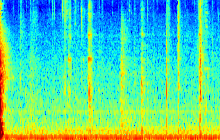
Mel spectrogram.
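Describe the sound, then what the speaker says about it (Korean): Cutting a Cattleya walkeriana orchid while dividing it, faint small snips and clicks scattered through a quiet room with a low steady hum, no talking. "이것도 여기서 잘라보겠습니다."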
